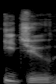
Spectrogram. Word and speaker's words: Izu: well, but like for Izu in particular, like the reason that he says it's Iju is because there's just no Z sound in Korean.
